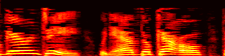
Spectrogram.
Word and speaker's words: dokeo: The Greek is dokeo. The word dokeo, if you're interested, the word dokeo looks like this, and D-O-K-E long O.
